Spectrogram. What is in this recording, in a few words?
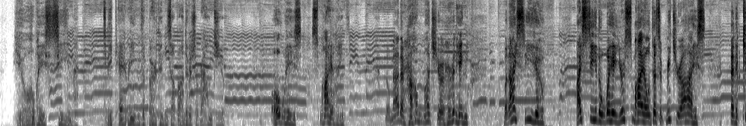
Anime romance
